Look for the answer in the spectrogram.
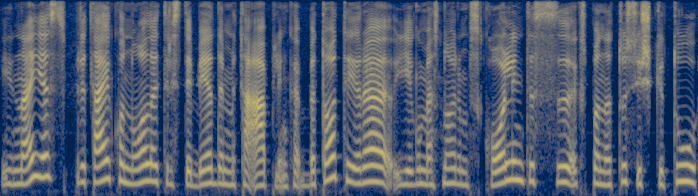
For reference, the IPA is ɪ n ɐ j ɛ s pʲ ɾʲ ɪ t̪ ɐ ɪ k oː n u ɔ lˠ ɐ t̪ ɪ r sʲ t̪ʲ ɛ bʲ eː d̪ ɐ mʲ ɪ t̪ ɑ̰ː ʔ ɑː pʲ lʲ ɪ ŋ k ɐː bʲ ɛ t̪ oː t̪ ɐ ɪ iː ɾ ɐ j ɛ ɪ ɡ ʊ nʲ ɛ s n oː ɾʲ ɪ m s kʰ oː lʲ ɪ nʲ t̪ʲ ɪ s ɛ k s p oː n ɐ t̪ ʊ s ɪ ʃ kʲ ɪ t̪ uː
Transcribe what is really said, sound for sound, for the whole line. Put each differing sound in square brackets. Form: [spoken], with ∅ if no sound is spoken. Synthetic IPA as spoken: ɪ n ɐ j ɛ s pʲ ɾʲ ɪ t̪ ɐ ɪ k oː n u ɔ lˠ ɐ t̪ ɪ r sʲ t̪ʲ ɛ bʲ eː d̪ ɐ mʲ ɪ t̪ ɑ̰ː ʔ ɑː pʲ lʲ ɪ ŋ k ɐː bʲ ɛ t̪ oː t̪ ɐ ɪ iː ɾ ɐ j ɛ ɪ ɡ ʊ [mʲ] ɛ s n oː ɾʲ ɪ m s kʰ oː lʲ ɪ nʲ t̪ʲ ɪ s ɛ k s p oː n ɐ t̪ ʊ s ɪ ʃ kʲ ɪ t̪ uː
